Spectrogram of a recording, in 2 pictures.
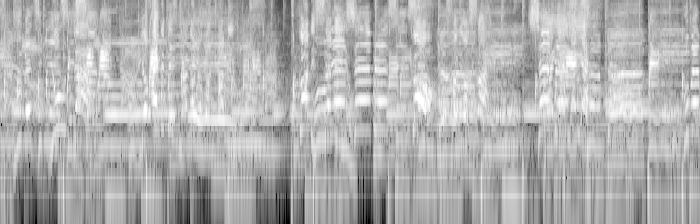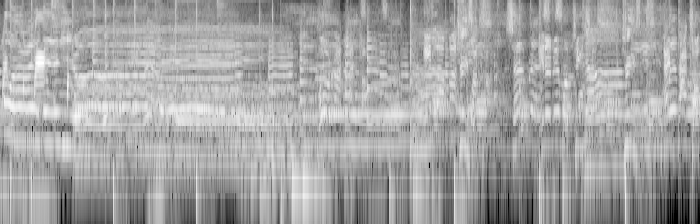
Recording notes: Preached at The Life Cathedral, Ofaakor-Kasoa.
